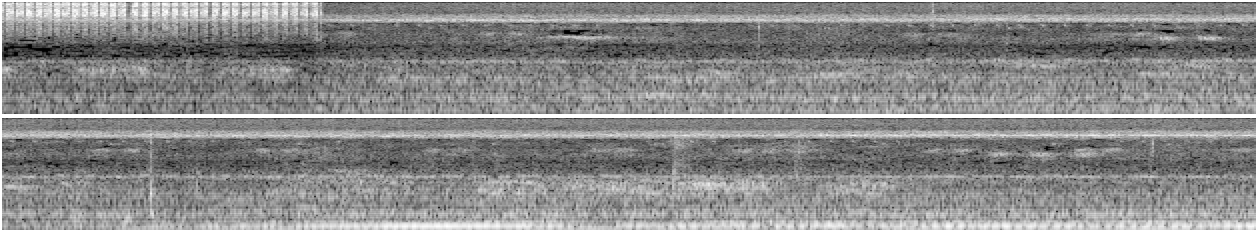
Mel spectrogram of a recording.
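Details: Green meadow katydid (Conocephalus melaenus) sings a steady, thin, very high buzz over a low droning hum.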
